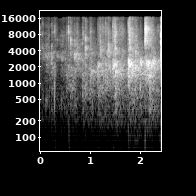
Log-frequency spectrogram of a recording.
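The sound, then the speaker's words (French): Quiet audience applause thanking a guest lawyer after a segment on real estate, a brief, even patter of many claps that swells a little toward the end. “Maître Anne-Sophie Louis, qu'on peut applaudir”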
